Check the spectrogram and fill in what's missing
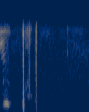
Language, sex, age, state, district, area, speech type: Santali, female, 18-30, West Bengal, Bankura, rural, conversation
